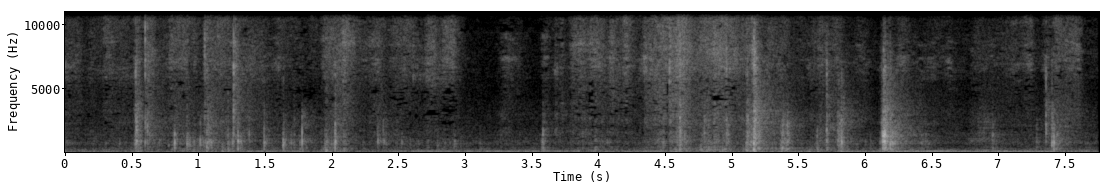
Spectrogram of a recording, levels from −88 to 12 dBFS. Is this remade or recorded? recorded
